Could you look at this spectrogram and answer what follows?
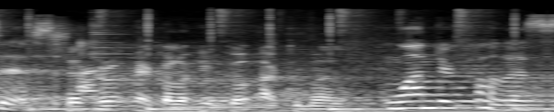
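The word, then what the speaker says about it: Centro Ecológico Akumal: How do I pronounce this? Centro Ecologico Akumal.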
